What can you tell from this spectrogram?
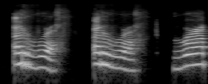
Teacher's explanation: जो है इसको हम मुफख्खम लिखा हुआ है, हम अभी पढ़ेंगे इसको रॉ को मैंने बताया कि आपने रॉ की साउंड निकालनी है, मोटा इसको कहते हैं, पढ़ना होता है। रॉ मोटी होती है जब इस पे जबर आ जाती है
